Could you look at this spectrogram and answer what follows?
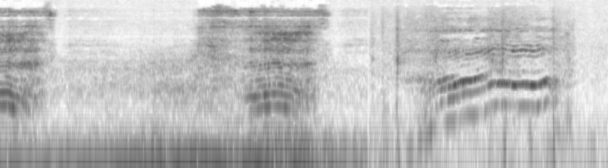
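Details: Loud, rumbling heavy snoring with rising, groaning tones on each breath over room noise.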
